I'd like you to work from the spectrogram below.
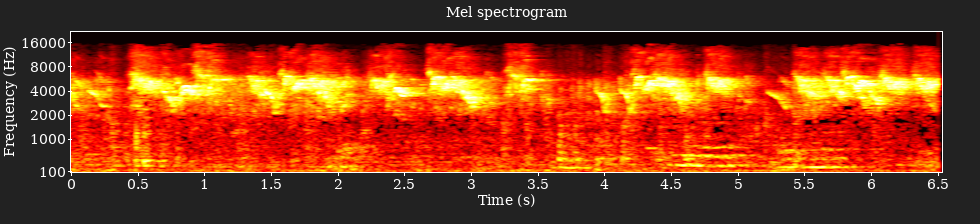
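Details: Sparrows quarrelling over a fresh nest box make a steady stream of shrill, slurred chirps in short clusters, with brief pauses between groups.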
